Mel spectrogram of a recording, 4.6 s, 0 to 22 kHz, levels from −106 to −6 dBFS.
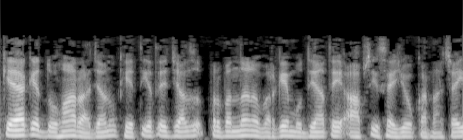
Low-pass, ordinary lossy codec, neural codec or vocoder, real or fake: none; none; none; real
